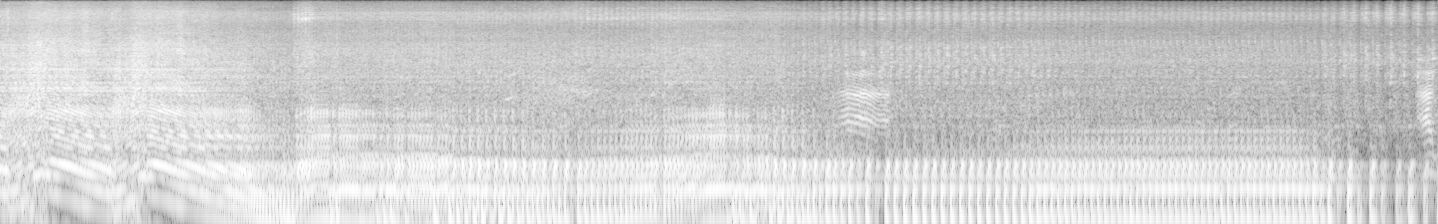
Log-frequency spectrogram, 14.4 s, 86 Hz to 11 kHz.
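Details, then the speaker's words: Stock Suzuki Satria FU 150 single-cylinder before porting, owner says it is standard: repeated blips where the revs climb lazily and hang instead of snapping up; a dull, slow-responding engine. "sedikit telat ya Ini kata si pemiliknya masih standaran ya"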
